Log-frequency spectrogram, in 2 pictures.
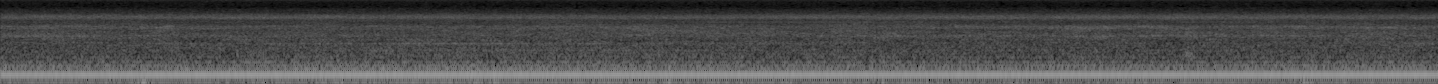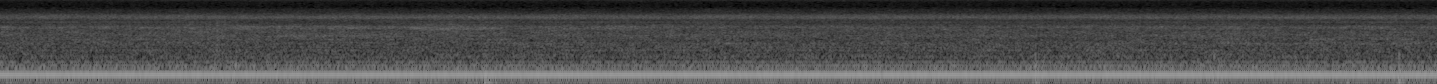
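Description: Aquarium filter pump running with a steady low hum.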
